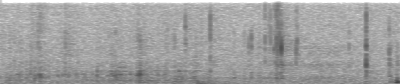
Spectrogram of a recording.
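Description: Faint handling noise: light rustling and a few small ticks as wax melts in plastic bags are picked out of a cardboard gift box.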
